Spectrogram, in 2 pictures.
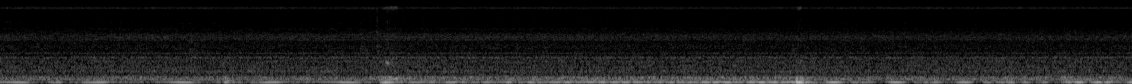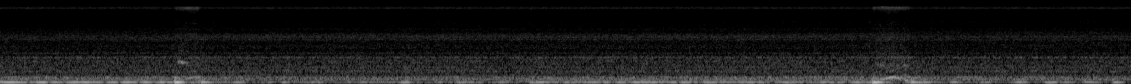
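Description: A printer's motors hum and whir steadily as the print head moves.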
